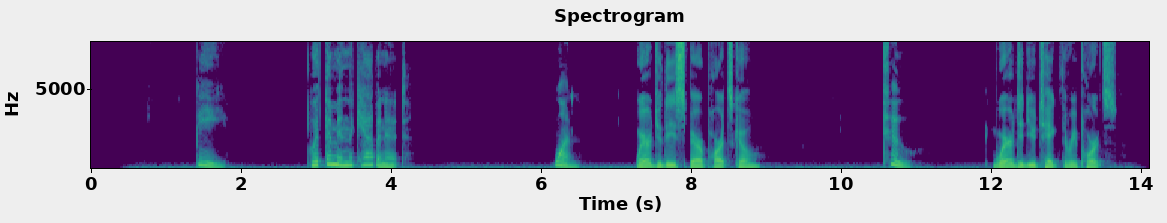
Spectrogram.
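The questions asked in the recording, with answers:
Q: Put them in the cabinet.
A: 1: Where do these spare parts go?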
